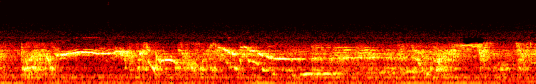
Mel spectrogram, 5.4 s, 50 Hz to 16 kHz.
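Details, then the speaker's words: Drake TR4 ham transceiver with noise blanker, serial 81037, on 40 meters while tuning lower across AM stations: garbled audio with whistles sliding up and down over hiss, mistuned; the owner suspects a rod and did not have this fault originally. "Okay, go lower. AM station. More AM stations. So my tuning here is messed up. You can hear that."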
